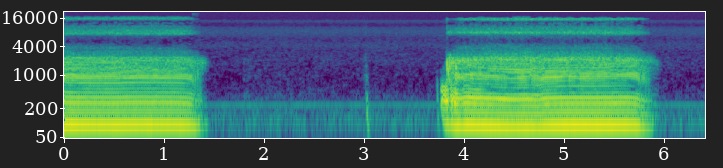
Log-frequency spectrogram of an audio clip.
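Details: Two minutes of a person's snoring during sleep; the snorer denies snoring.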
